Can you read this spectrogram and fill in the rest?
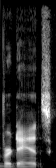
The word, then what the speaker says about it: Verdansk: The Last Dance in Verdansk, is that how you say it? – Yes.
